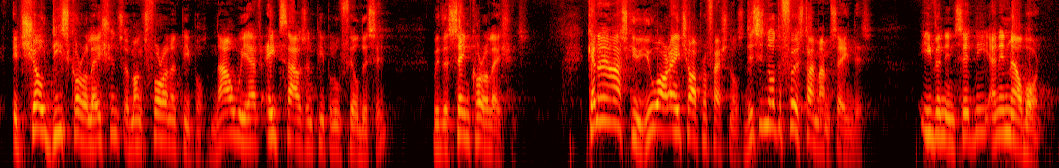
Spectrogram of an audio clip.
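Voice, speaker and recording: With a Dutch accent, a man speaks at a fairly quick pace in a high pitch. His tone is animated, with very wide pitch swings. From Netherlands. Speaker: consultant and keynote speaker. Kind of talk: keynote speech. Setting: stage with audience.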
